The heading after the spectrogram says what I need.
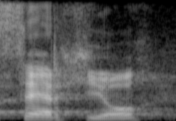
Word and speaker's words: Sergio: It's actually pronounced as Sergio.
